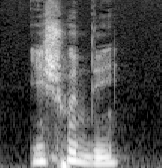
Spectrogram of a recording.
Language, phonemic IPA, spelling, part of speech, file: French, /e.ʃo.de/, échauder, verb, Fr-échauder.ogg
- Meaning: to scald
